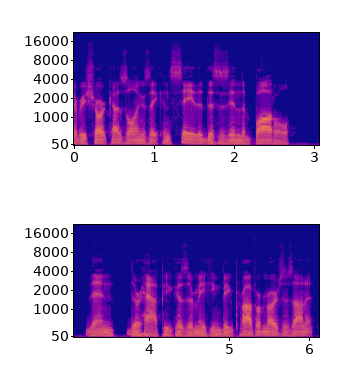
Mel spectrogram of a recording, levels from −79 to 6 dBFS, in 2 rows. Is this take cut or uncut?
uncut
